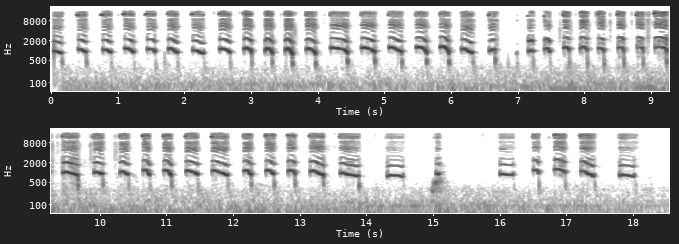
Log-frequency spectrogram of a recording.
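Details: Female tiny poodle puppy indoors, giving a long run of high, whiny yelps that fall in pitch. They come about two or three per second with short pauses, with one brief low sound near the end.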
